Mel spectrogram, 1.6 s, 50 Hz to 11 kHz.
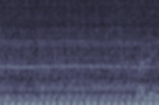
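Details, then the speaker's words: Audi A3 that knocked after a sloppy earlier rebuild with a loose flywheel and missing bolts, now with the flywheel fixed, about 430,000 km; smooth, even idle with no knocking or tapping. Normal idle after repair. "давай сейчас попробуем заведи послушай штука никакого нет"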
